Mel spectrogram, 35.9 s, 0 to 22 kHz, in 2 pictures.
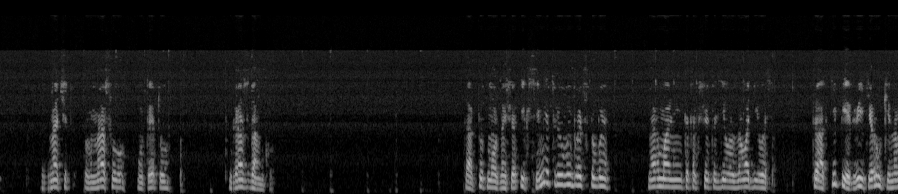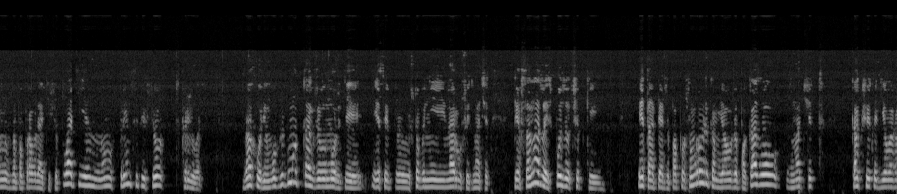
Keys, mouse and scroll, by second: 1.8 click, 3.1 click, 3.8-5.2 middle drag, 6.2 click, 7.4 click, 8.6 click, 10.8 middle click, 11.9 click, 12.8 click, 13.6 click, 14.6 click, 15.7 middle click, 17.4-18.7 middle drag, 19.4-21.6 middle drag, 22.4-23.2 drag, 24.6 click, 30.6-31.4 middle drag, 32.1 middle click, 33.1 KP_3, 33.9 KP_1.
